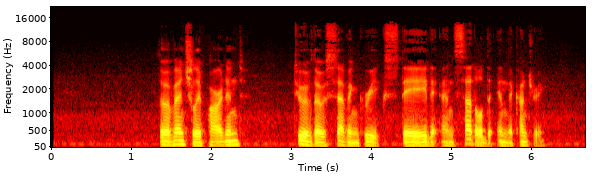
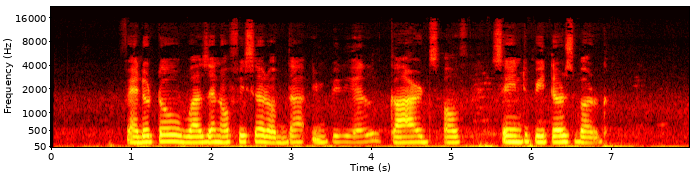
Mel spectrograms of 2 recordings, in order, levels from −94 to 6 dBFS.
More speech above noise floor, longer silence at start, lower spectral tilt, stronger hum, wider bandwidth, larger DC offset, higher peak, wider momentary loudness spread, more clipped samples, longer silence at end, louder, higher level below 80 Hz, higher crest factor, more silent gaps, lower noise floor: first, 33 dB vs 22 dB; first, 1.35 s vs 0.2 s; about the same, -7.5 dB/octave vs -8 dB/octave; neither; about the same, 13.5 kHz vs 13 kHz; neither; about the same, -2 dBFS vs -4 dBFS; about the same, 11 LU vs 11 LU; neither; first, 0.5 s vs 0.05 s; about the same, -20 LUFS vs -19 LUFS; second, -44 dBFS vs -34 dBFS; about the same, 18 dB vs 16 dB; neither; first, -52 dBFS vs -41 dBFS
